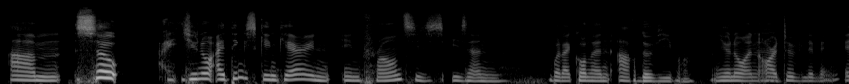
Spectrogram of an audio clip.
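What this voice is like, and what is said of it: Thick Parisian French accent. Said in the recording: “this beautiful thick Parisian accent.”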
